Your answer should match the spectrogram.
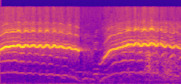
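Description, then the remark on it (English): A horse whinnies loudly as someone gets up on it: a long, wavering high-pitched neigh that briefly drops off, then swells back into a second quavering cry, with no other sounds around it. “Easy getting up on that horse.”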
